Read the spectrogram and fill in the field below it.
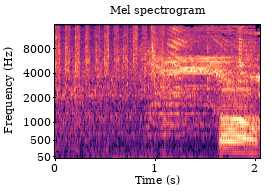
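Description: A magical portal hums and crackles with electricity.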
